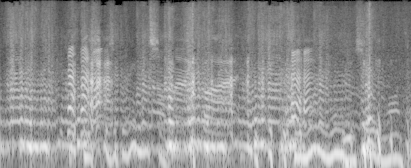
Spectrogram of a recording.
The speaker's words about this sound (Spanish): Hablando de la mosca, Choco, este, yo empecé a ver el debate y que veo, cuando vi la mosca ya no la vi a gusto.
